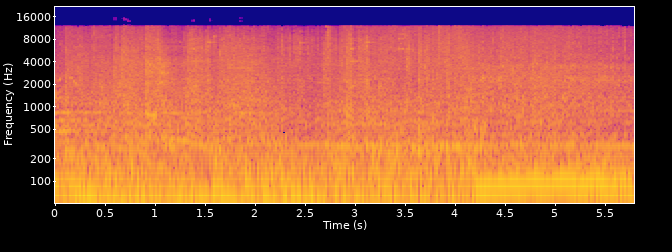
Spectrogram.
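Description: Debris clatters.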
